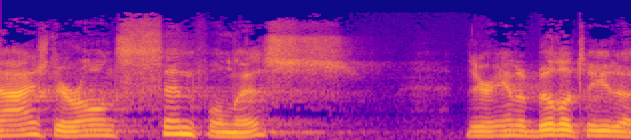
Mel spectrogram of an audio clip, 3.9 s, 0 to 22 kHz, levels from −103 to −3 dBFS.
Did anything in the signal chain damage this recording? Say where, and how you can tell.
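No, nothing in the chain has damaged this audio.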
